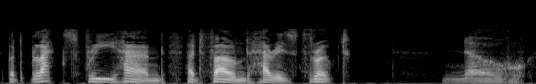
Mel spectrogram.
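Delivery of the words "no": low, soft hiss. A narrator's reading. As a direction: hiss it through the struggle. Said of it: "he hissed".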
